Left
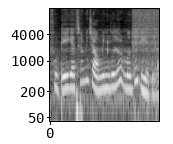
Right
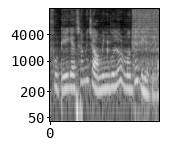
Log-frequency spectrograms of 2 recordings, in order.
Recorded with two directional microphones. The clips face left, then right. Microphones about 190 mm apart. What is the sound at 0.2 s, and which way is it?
Speech, 30° left (ahead or behind).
